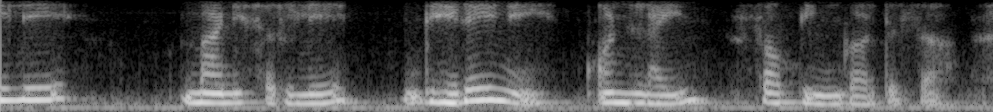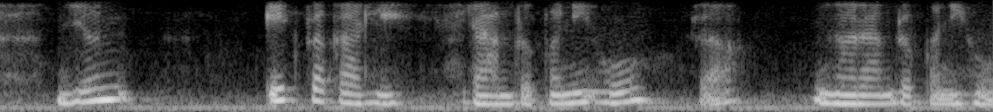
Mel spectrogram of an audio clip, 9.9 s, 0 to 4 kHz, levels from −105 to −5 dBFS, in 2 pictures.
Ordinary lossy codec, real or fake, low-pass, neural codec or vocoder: Opus, 24 kbps; fake; 3.6 kHz; codec, 24 kHz, 6 kbps, HILCodec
